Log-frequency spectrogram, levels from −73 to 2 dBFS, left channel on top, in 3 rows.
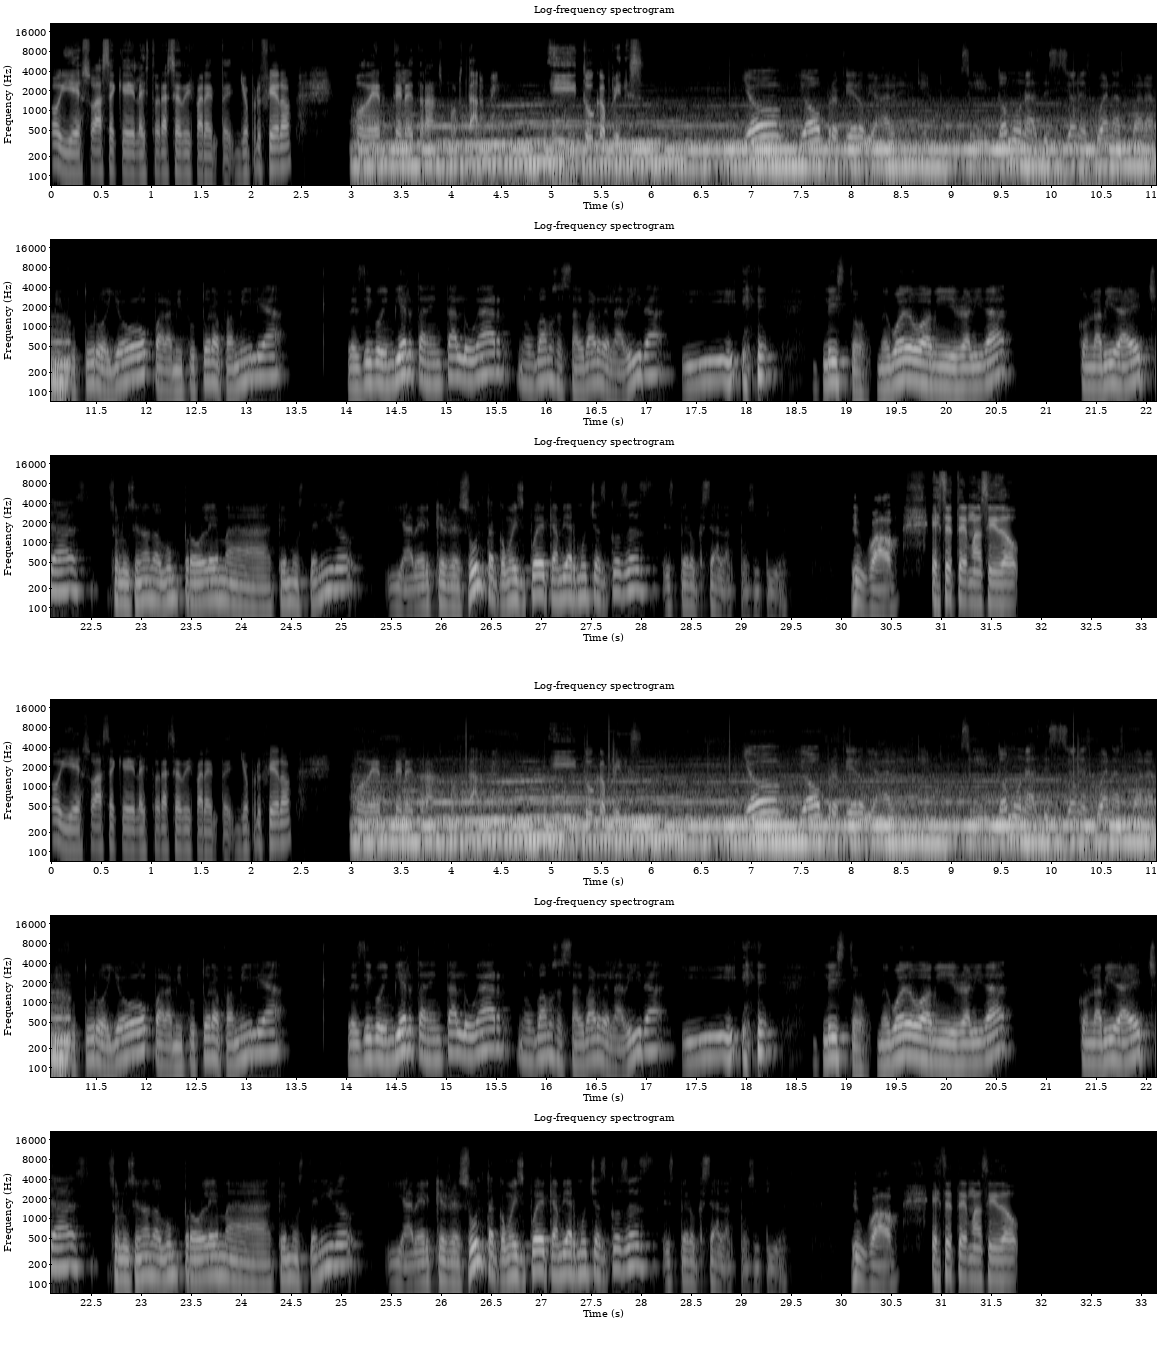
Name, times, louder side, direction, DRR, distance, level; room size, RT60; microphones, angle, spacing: voice 1, 0.0-2.8 3.0-4.5 5.0-5.9 30.1-31.8, left 3 dB, 75° left, 4.3 m, -34 dB
sound 1, 3.0-11.2, right 2 dB, 35° right, 0.6 m, -25 dB
voice 2, 6.9-13.4 14.0-18.3 18.8-20.7 21.3-22.4 22.7-25.2 25.5-29.4, equal, 5° right, 2.3 m, -32 dB
head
